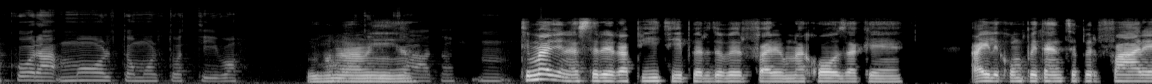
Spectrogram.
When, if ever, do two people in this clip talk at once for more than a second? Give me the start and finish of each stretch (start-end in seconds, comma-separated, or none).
none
